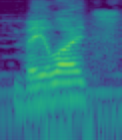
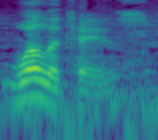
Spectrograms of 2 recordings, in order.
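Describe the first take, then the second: First: The word begins with a V sound. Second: The word begins with a W sound. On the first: The speaker calls it wrong. "I was pronouncing these uh, Velites" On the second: The speaker calls it right. "The uh, V E makes a well sound"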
